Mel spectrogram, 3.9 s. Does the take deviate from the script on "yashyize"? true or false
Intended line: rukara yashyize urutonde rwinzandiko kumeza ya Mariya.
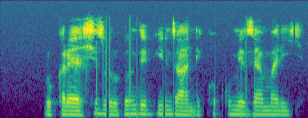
false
